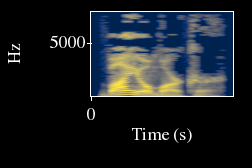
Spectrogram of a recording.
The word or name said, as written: biomarker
